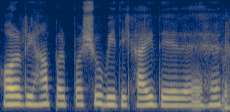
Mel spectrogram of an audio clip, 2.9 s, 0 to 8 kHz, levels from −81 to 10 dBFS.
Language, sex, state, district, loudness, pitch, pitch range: Hindi, female, Himachal Pradesh, Shimla, -20 LUFS, 210 Hz, 200-220 Hz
